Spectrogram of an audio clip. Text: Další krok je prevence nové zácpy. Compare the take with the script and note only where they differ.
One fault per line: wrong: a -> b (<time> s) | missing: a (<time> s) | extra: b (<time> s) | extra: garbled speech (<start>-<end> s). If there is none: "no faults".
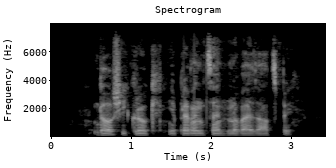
no faults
